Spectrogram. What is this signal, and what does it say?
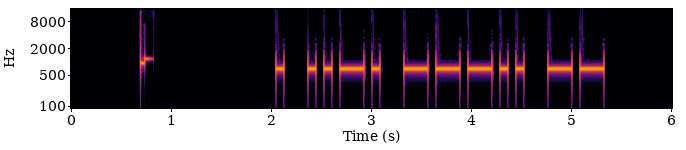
Morse code, heard as a keyed tone, about 15 wpm, 700 Hz. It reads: EF8M
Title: Call Signs Repeated 3x - 15wpm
